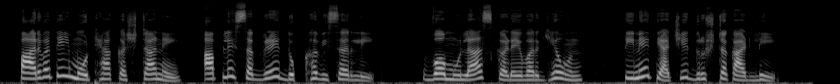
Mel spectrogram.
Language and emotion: Marathi, neutral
